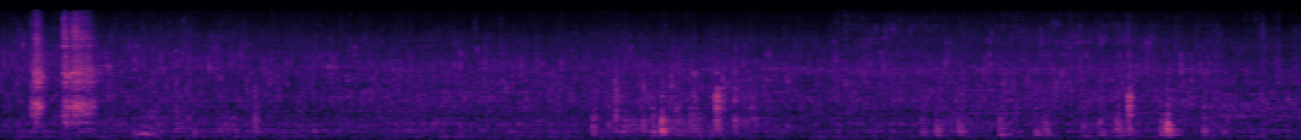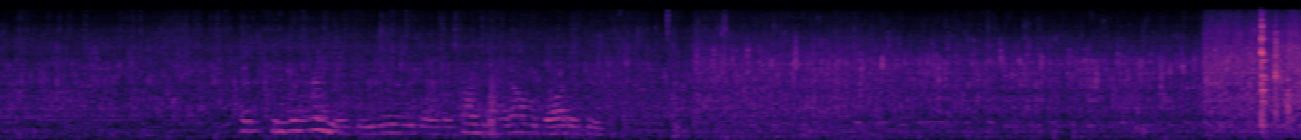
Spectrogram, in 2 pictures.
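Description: Food sizzles and hisses in a hot pan.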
